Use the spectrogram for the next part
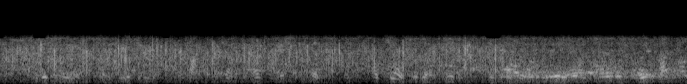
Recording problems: phone-call audio; poor line; nothing above 3.5 kHz
crowd noise; very loud; throughout; 7 dB above the speech
chatter from many people; noticeable; throughout; 10 dB below the speech

